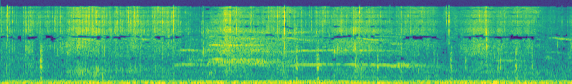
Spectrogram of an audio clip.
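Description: A rooster crowing once, a single call of about two seconds starting about two seconds in, with a rising opening and a lower, falling tail.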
